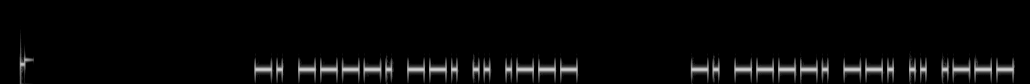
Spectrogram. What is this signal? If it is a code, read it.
Morse code, heard as a keyed tone, about 22 wpm, 700 Hz. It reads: N9GIJ N9GIJ
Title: USA Call Signs - 5 Characters - Repeated 2x - 22wpm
